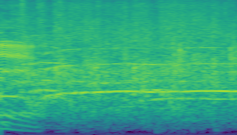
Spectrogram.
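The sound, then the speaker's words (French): A loud burst of audience applause, dense steady clapping filling the whole clip, with a brief voice at the very start. “Hey, applaudis!”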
